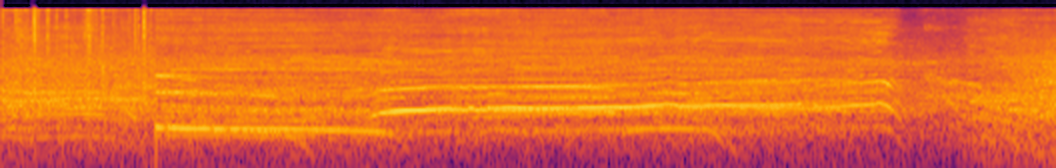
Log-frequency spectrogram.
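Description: A large crowd sings a chant together.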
